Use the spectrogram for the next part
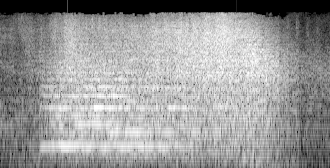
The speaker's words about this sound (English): She runs towards a freight train thundering along a track.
